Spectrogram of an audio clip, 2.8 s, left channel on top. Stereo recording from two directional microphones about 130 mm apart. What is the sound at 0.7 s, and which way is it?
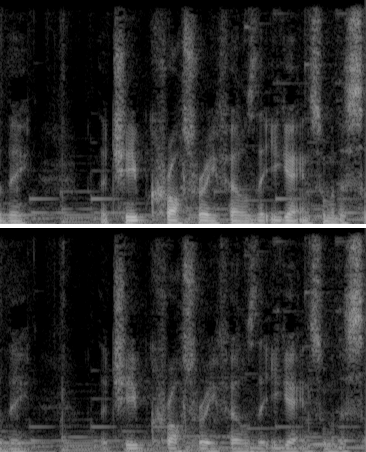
Speech, 35° left (ahead or behind).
